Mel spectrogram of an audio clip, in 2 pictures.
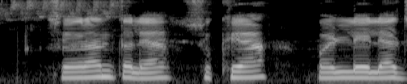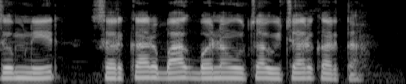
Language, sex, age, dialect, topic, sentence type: Marathi, male, 25-30, Southern Konkan, agriculture, statement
